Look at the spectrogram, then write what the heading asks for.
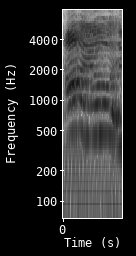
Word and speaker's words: aisle: particularly tricky one because two of those have a sneaky silent s in them if you saw these written down you probably wouldn't guess that they're all pronounced the same way an aisle is a passageway between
